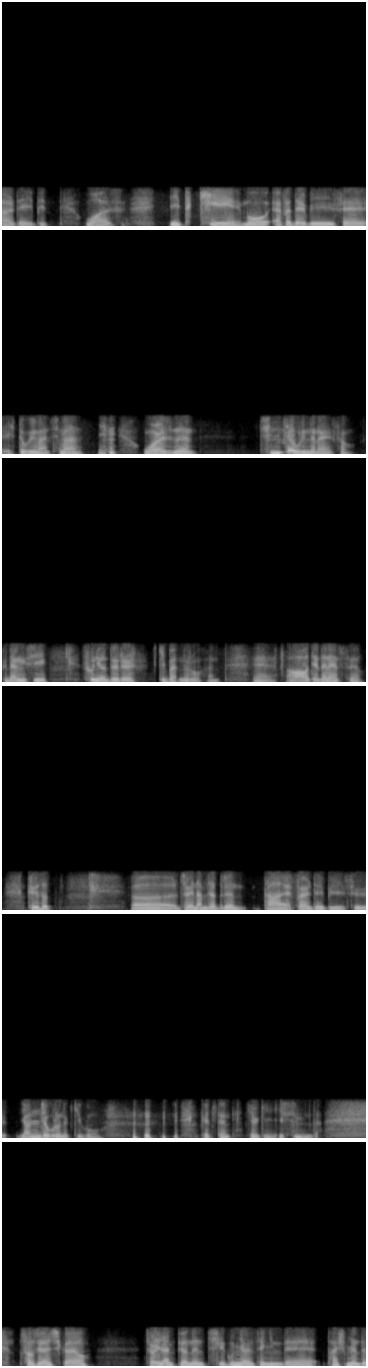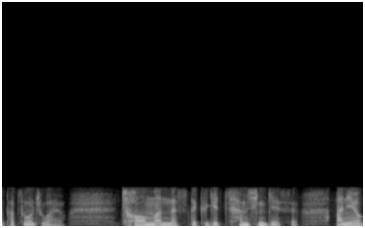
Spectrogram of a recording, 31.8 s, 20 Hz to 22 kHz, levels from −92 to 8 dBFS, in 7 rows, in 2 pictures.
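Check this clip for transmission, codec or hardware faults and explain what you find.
One fault runs through the whole clip: the speech has been carried over a Bluetooth CVSD headset codec. Throughout, a one-bit up-or-down coder with an adaptive step tracks the waveform, which fits a 64 kbps stream. The band is confined to 150 Hz to 3.4 kHz, with nothing above 3.7 kHz. Loud, fast high-frequency content outruns the step, so s sounds turn scratchy, and a granular hiss sits under the speech; the codec damage is plainly audible.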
